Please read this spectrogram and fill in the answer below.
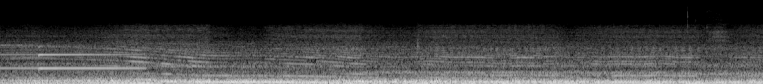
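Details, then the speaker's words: Ford engine with the yellow power steering reservoir, idling. A steady high whine rides over the smooth idle and holds its pitch with engine speed; the owner says pumps on these Ford engines always whine. "another problem that I have with this engine not necessarily the engine it's the power steering pump I don't know why but any forward motor that has this yellow Reservoir the power steering pump is always whining"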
